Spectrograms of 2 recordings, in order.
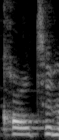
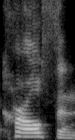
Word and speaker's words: Carlson: she mentioned uh Carl is it Carlton or Carlson I think we're at Carlson now Carlson Carlson because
